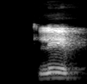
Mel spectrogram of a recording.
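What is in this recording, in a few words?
"kelip", Malay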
